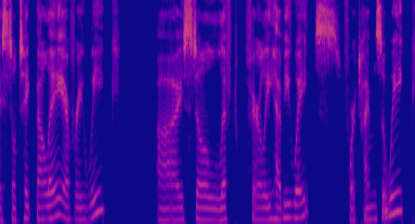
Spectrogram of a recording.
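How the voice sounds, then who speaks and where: A woman's very deep, low pitch with lively intonation at a fairly slow pace, on a very clean recording with a silent background and a dry, close sound with no echo. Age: 60s. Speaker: business coach for coaches. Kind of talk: casual chat.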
